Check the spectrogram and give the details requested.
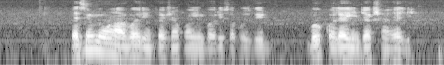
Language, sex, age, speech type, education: Nigerian Pidgin, male, 15-29, spontaneous, tertiary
